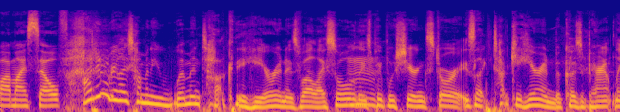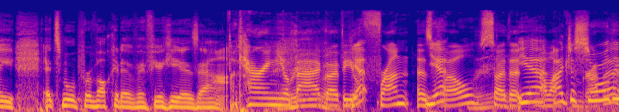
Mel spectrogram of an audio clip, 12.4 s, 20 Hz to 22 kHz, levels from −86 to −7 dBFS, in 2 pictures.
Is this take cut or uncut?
uncut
